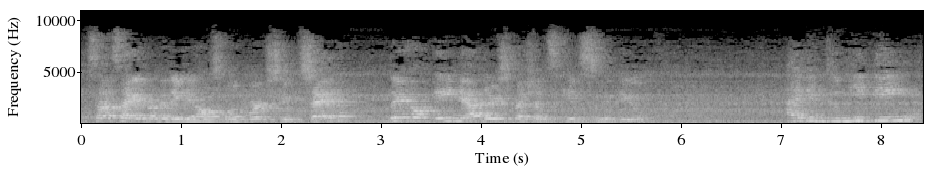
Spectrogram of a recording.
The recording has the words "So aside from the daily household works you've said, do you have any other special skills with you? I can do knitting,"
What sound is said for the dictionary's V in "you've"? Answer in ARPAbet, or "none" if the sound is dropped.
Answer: P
